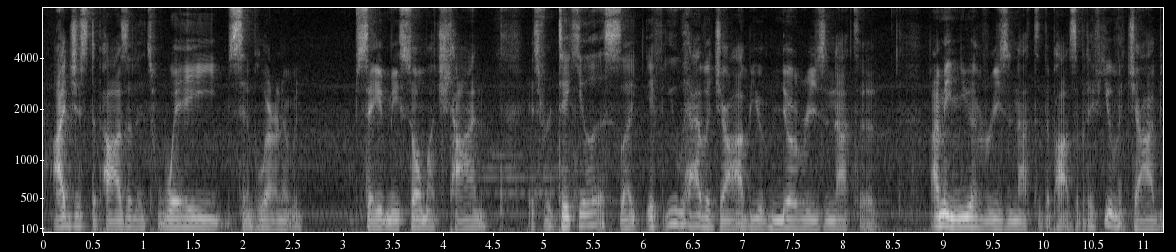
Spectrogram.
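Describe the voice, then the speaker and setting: A man hosting a gaming channel, chatting casually and rambling with self-deprecating asides as he plays, his voice a little raspy. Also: fairly low pitch, slight background noise. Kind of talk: casual gameplay commentary.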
